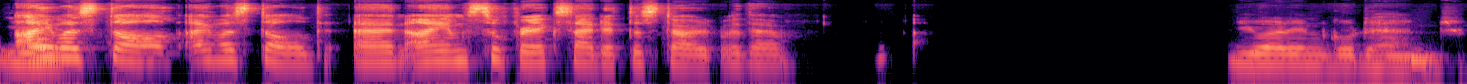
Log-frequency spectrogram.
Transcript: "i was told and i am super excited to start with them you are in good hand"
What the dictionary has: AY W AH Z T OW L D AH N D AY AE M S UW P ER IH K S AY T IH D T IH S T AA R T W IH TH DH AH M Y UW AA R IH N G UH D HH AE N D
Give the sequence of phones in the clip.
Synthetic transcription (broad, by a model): AY W AH Z T OW L D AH L D AY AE M S UW P ER IH K S AY T IH D T IH S T AA R T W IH DH AH M Y UW AA R IH N G UH D HH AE N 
